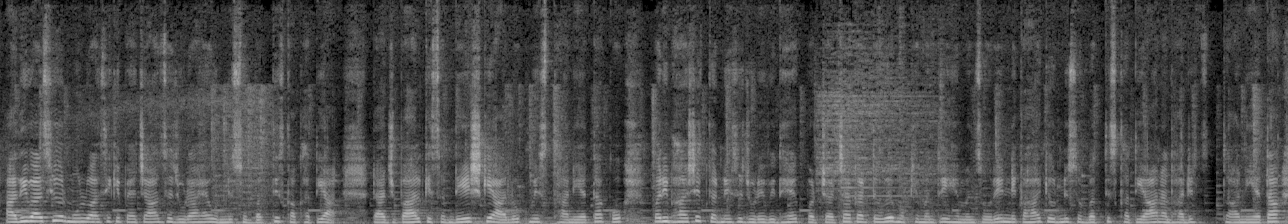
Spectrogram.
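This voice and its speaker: A woman's voice: mid-range voice, warm tone. A woman delivering scripted news narration as a news narrator.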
